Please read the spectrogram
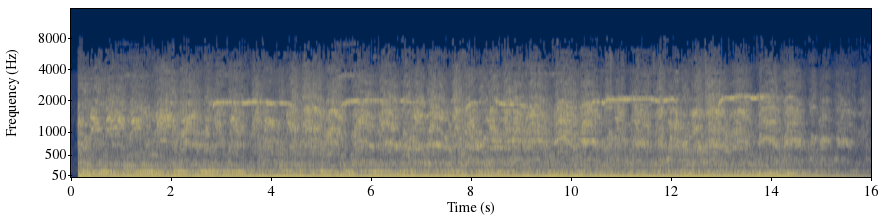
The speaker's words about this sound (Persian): در خیابان جمال‌زاده تهران معترضان زیادی امروز شعارهایی می‌دادند. اگر ویدیوش آماده هست می‌تونیم صدای اون رو بشنویم.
